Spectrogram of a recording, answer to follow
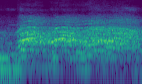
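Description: A group of young children shouting together, starting about a third of a second in and lasting about a second and a half.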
